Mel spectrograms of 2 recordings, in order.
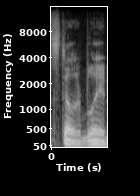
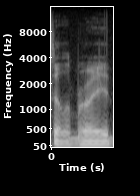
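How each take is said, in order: First: The second word is said with an L sound. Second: The second word is said with an R sound. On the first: "it's not Stellar Blade" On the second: "the L thing"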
